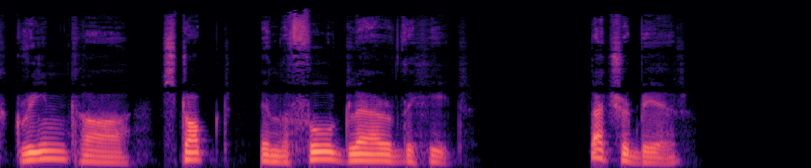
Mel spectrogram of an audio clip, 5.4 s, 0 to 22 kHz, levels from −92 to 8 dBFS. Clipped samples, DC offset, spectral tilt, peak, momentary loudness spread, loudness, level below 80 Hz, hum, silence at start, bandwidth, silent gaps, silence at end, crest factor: under 0.1%; under 0.1%; -7 dB/octave; -4 dBFS; 12 LU; -23 LUFS; -58 dBFS; none; 0 s; 17 kHz; 3.32-3.38 s, 3.50-3.62 s, 3.74-3.90 s; 0.9 s; 20 dB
